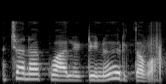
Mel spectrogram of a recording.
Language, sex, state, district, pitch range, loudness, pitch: Kannada, female, Karnataka, Raichur, 200-255 Hz, -16 LUFS, 220 Hz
